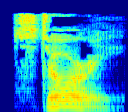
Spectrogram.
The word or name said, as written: storey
